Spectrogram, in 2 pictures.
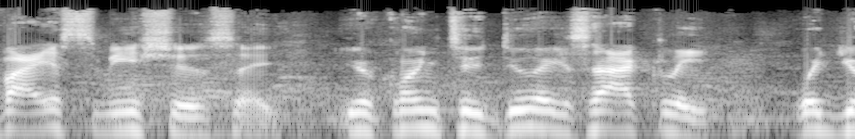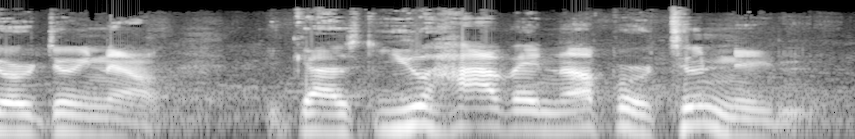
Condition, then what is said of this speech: Ataxia. I have very hard, it's very difficult to speak and articulate.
